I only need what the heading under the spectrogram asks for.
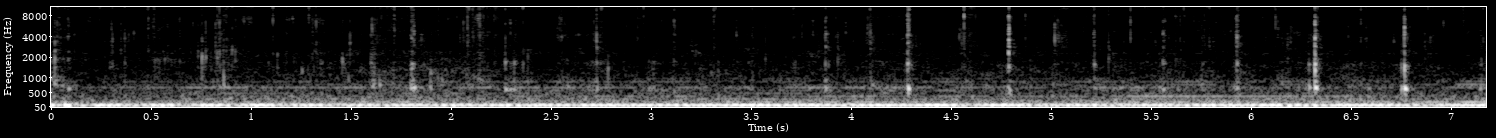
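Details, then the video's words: Denali, a 4-month-old American Blue Bay Shepherd puppy, chewing a raw turkey neck indoors: irregular wet crunches and sharp clicks, roughly two per second, over a steady low hum. "Puppy Eats Turkey Neck | ASMR"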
